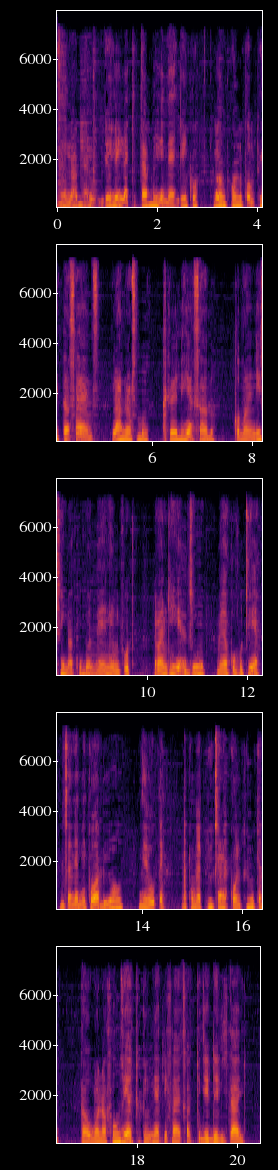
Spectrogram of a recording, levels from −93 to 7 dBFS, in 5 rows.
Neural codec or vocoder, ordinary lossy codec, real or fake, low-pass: codec, 44.1 kHz, 1.7 kbps, Pupu-Codec; AAC, 48 kbps; fake; 7.2 kHz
